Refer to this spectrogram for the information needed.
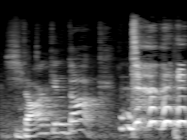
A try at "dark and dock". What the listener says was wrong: Why does it sound like duck?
